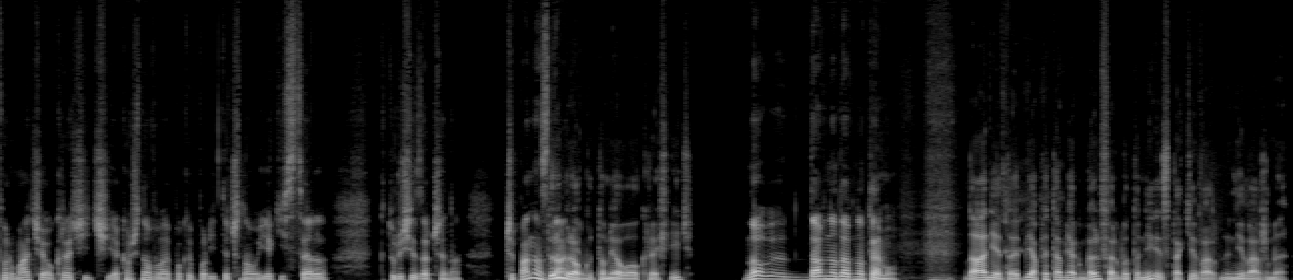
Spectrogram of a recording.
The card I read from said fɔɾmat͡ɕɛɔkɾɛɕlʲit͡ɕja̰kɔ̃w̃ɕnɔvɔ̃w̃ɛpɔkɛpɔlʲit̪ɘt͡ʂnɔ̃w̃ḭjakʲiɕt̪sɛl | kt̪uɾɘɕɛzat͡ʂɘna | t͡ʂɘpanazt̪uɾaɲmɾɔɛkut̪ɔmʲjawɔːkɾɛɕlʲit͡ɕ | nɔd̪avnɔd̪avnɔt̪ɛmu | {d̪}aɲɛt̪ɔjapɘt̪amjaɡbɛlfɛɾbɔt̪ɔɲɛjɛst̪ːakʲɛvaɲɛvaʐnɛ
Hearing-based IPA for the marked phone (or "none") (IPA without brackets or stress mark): d̪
